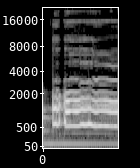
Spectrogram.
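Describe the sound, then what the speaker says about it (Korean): A rooster crows at dawn: a single loud, close cock-a-doodle-doo with a short break after its opening note, then a sustained ringing call, alone without talk. "그때 새벽 닭이 울립니다"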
